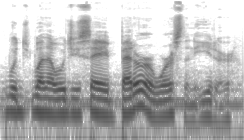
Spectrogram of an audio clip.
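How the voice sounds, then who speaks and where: A man's voice: mid-range voice, a little fast, darkish tone, soft background music. A man hosting a casual gaming chat, easygoing, steering the talk between friends.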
